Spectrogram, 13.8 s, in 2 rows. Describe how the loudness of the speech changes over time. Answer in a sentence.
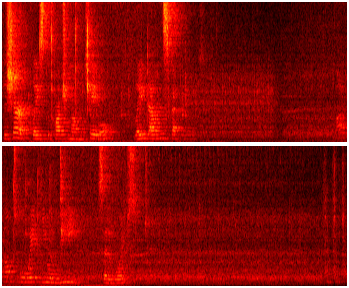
The volume of the speech stays about the same.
